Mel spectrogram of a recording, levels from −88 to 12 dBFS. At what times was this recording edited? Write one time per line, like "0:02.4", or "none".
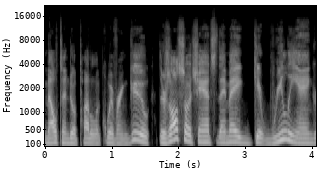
0:01.6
